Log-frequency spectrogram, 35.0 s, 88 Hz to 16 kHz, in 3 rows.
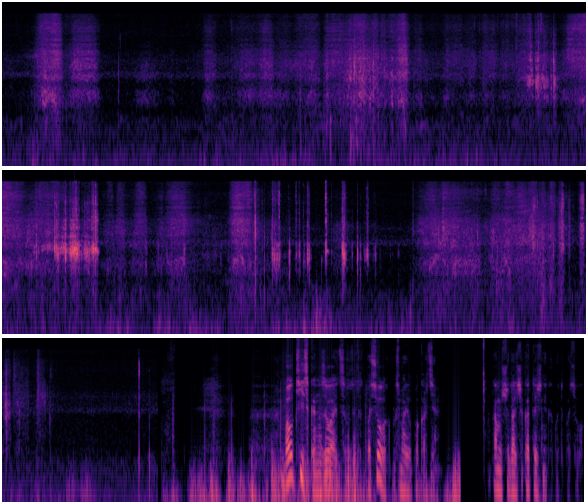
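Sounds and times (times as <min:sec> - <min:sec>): rustling and scraping handling: 0:04.0 - 0:24.4.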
